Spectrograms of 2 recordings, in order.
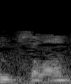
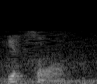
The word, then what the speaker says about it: upsilon: Not upsilon, but ipsilon. Okay? It's ipsilon.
